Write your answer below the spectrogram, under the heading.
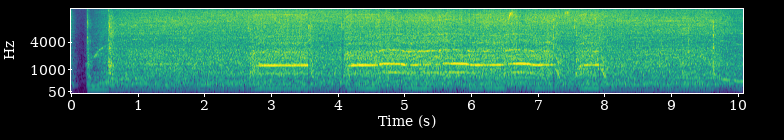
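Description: Hoover Zen Whisper (SH40080) canister vacuum cleaner switched on, its motor spinning up to a steady whir that is not whisper quiet. A higher whine comes and goes in the middle. Near the end the motor is switched off and winds down.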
